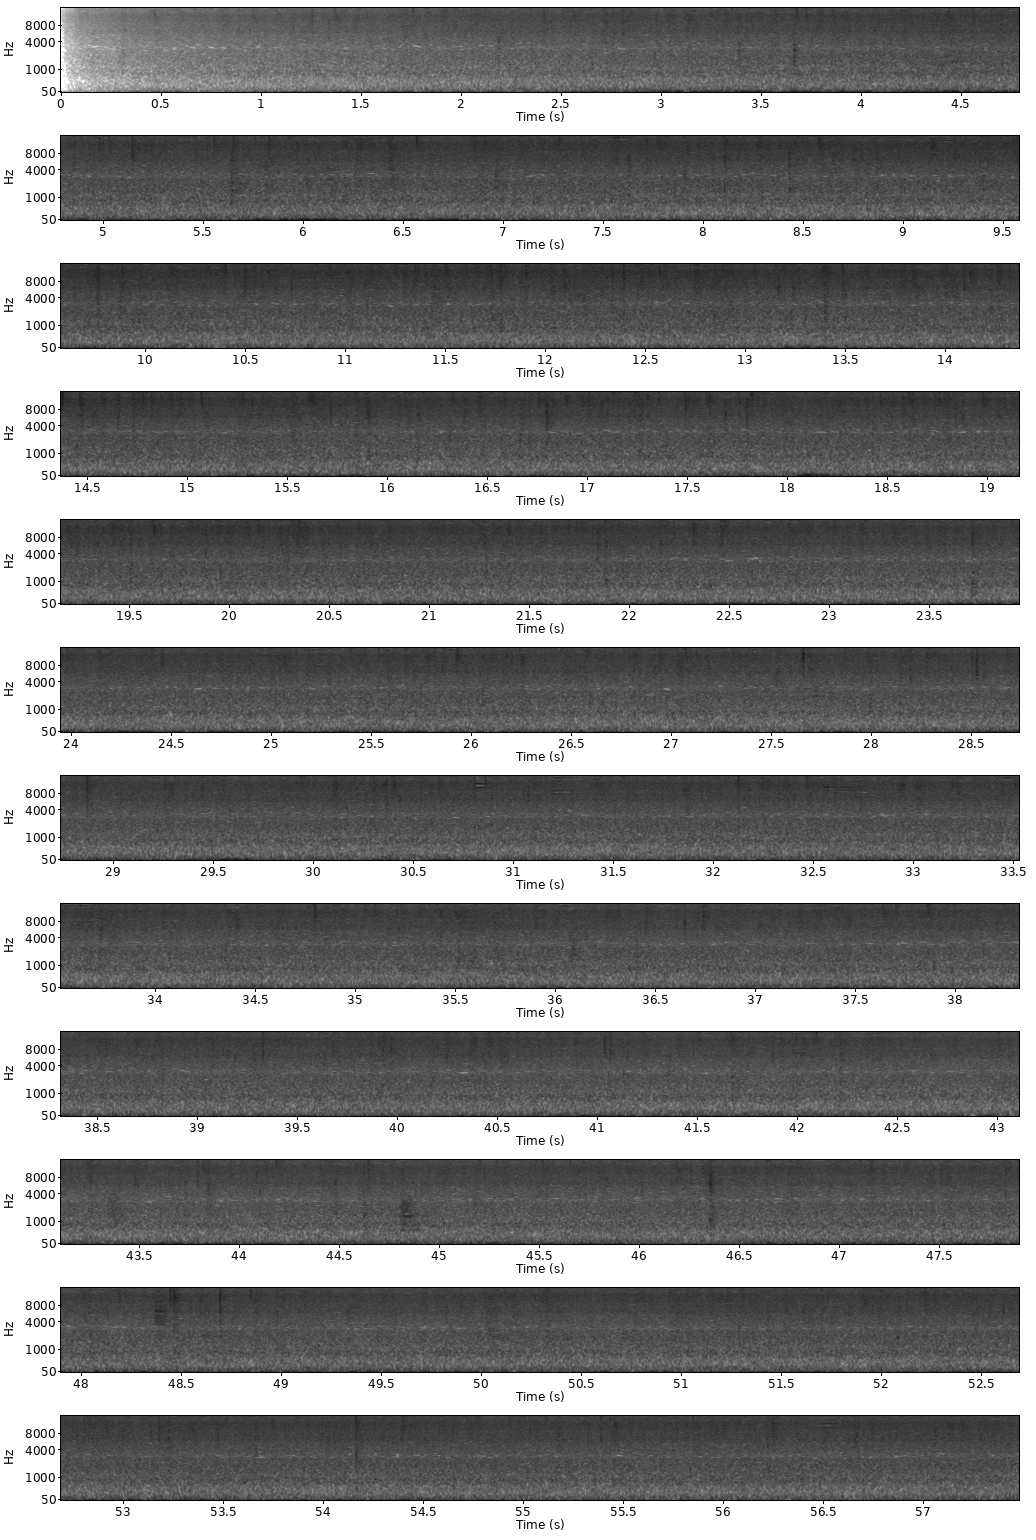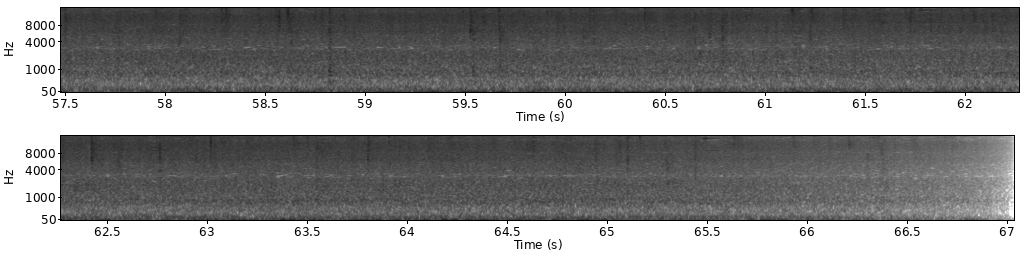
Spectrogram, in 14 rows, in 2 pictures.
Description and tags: spring-squall
Recorded this brief squall (wind, rain and hail) on my back porch in Salem, Oregon. Recorded with Edirol R-09 HR using it's built-in stereo mic.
